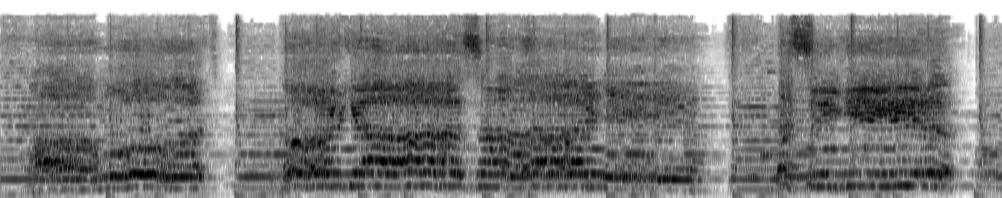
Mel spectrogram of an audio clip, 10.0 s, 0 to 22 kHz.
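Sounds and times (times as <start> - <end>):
man singing: 0.2 - 2.2, 2.8 - 9.7
drum beating: 0.3 - 9.1.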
